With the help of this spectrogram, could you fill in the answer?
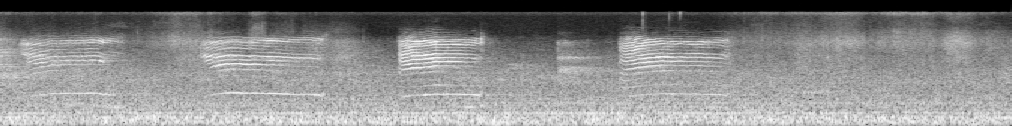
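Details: Real street cat and kittens fed on a terrace at night: four clear, drawn-out meows, each about a second long with a gentle rise and fall, plus a shorter fainter one, against steady background noise.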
